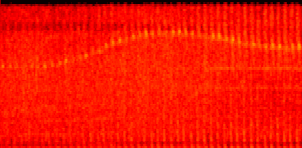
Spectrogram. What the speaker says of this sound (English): I have my Pegasus chopper here, I'm using it.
